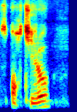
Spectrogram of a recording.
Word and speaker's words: Sportiello: Ouais, ben Sky a fait fuiter une compo là en début de soirée avec du coup leur gardien suppléant là, Sportiello. Mathieu, tu me pardonneras pour la prononciation. – Non, c'est ça.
